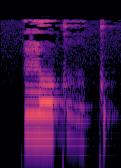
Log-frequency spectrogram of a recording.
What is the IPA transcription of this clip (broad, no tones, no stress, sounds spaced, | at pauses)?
n o k ṳ k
